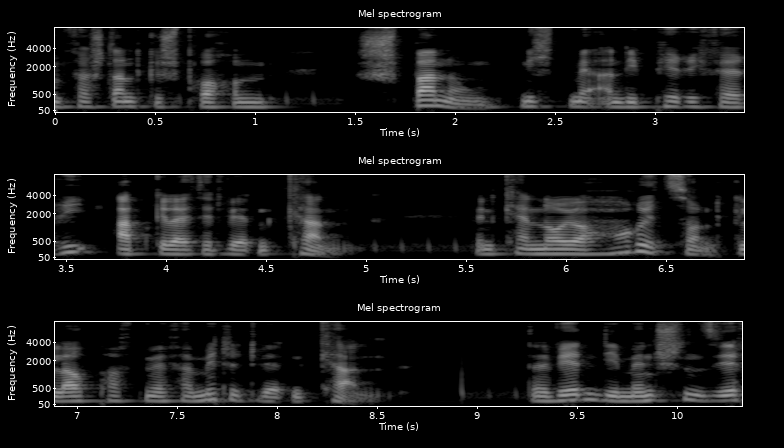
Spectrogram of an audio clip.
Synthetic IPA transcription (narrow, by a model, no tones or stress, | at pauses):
mfɛɐʃtantɡ̥əʃpʁ̥ɔχn̩ | ʃpanʊŋnɪçtmeːɐʔa̰ndiːpʰeʁifeʁiːʔap̚ɡ̥əlaɪtətv̥eːɐdn̩kʰa̰n | vɛnkʰaɪnːɔʏɐɦɔʁit͡sɔntɡ̥laʊphaftmeːɐfɛɐmɪtʰl̩tv̥eːɐdn̩kʰa̰n | d̥anveːɐdn̩diːmɛnʃn̩zeːɐ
